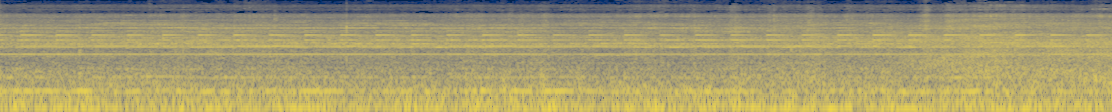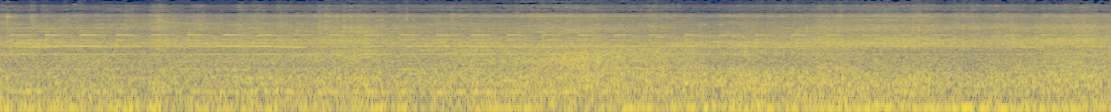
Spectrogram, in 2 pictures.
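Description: Freight cars of a mixed freight train rolling past a grade crossing: a steady loud rumble and clatter of steel wheels on the rails, with a repeating ring from the crossing signal's bell.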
